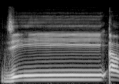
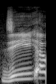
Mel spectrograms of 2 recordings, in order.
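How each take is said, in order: First: The first vowel is stretched out long. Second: The first vowel is held only briefly. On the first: The speaker calls it right. "എന്തു വേണം? ജീ അ വേണം. അസ്ലിയായ മദ്ദിനേക്കാൾ കൂടുതൽ നീട്ടണം" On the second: The speaker calls it wrong. "പറ്റുമോ? പറ്റൂല"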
